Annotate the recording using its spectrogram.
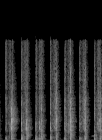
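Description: A deck of tarot cards being shuffled by hand: a quick, even run of card slaps, about five a second.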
